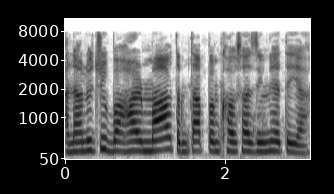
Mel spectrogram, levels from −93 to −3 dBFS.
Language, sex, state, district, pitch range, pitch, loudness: Wancho, female, Arunachal Pradesh, Longding, 215-225 Hz, 225 Hz, -14 LUFS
